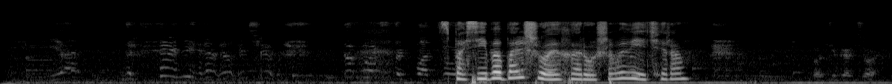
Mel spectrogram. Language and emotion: Russian, positive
